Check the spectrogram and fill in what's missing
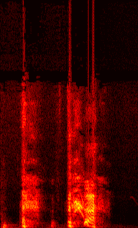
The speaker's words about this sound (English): I think you just passed a test on the coughing.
